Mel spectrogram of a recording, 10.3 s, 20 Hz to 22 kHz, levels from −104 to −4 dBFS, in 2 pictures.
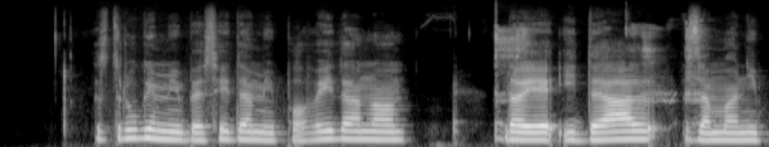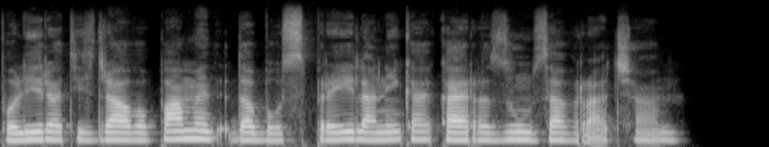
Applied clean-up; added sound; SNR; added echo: neural mask model Resemble Enhance denoiser.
